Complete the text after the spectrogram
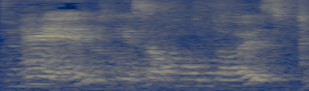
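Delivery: ordinary talk, nothing marked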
